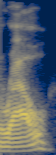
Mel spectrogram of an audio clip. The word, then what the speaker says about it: Rau: So basically the long and short is this former Marine, Dan Rau, R-A-U is how you say it, or that's how you spell his last name, messaged a entrepreneur named Diana.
